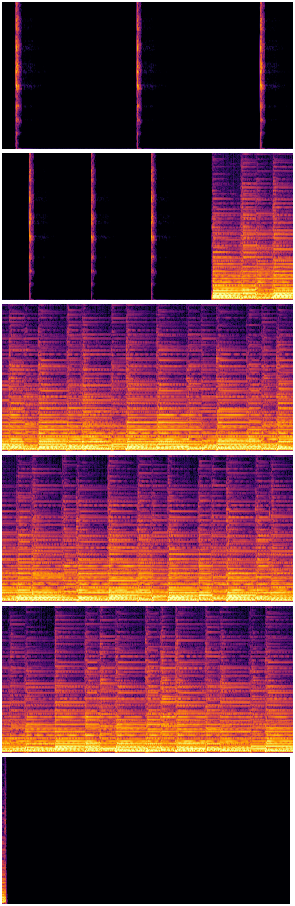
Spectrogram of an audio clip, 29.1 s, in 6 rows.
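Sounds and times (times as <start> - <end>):
starter guitar rhythm: 8.4 - 24.4.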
